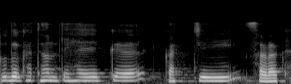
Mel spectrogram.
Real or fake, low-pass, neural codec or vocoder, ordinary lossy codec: fake; 7.2 kHz; codec, 16 kHz, 2 kbps, X-Codec, HuBERT features, trained on balanced general audio; none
